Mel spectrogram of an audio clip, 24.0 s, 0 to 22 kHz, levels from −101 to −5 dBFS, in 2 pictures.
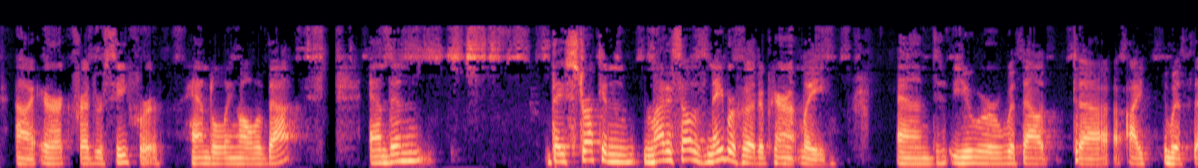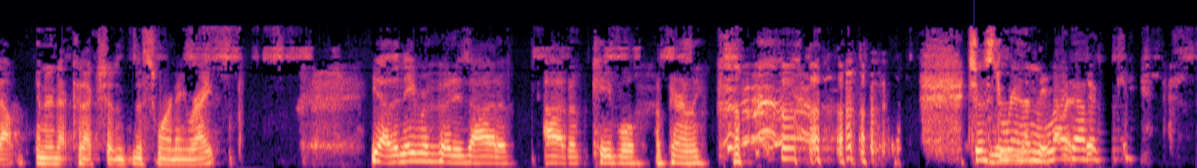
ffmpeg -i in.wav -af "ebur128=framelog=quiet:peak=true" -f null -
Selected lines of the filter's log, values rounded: Integrated loudness:
  I:         -19.5 LUFS
  Threshold: -30.1 LUFS
Loudness range:
  LRA:         2.7 LU
  Threshold: -40.1 LUFS
  LRA low:   -21.4 LUFS
  LRA high:  -18.8 LUFS
True peak:
  Peak:       -3.8 dBFS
